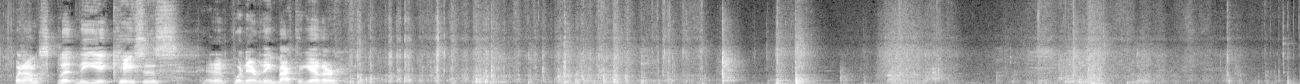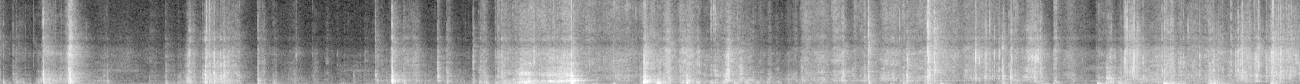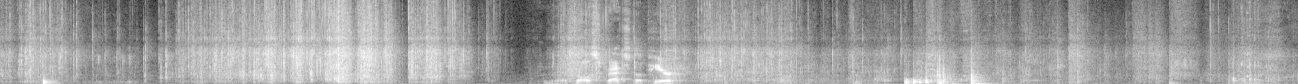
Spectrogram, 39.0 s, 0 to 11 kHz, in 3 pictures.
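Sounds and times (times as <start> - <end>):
packaging crinkling and tearing: 0.0 - 0.6, 3.3 - 7.2, 21.1 - 38.9.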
